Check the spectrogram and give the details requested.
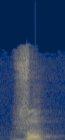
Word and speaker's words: vont: on obtient les gens vont attention le thé à la fin et muet et ne se prononcent pas voilà cette leçon est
